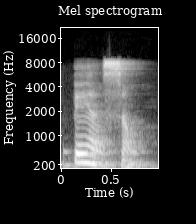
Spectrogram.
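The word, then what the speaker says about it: bênção: saber que está bem benção a sílaba bem nasal então é uma paroxítona porque a sílaba tônica é a penúltima e ela será acentuada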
